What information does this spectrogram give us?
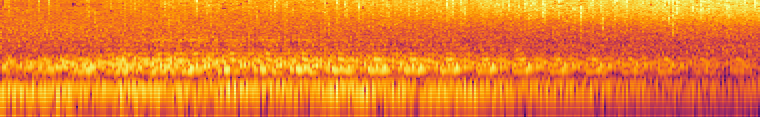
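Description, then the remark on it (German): Steady, humming November rain in afternoon darkness makes a continuous wash of noise with a low droning undertone, even and unbroken throughout, fading only slightly toward the end with no voices. “Summender Regen und Novemberdunkelheit schon am Nachmittag.”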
